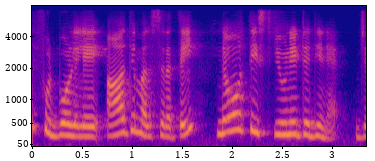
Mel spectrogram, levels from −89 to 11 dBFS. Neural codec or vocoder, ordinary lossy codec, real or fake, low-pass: codec, 16 kHz, about 1 kbps, DyCAST, with the encoder's durations; none; fake; 7.2 kHz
